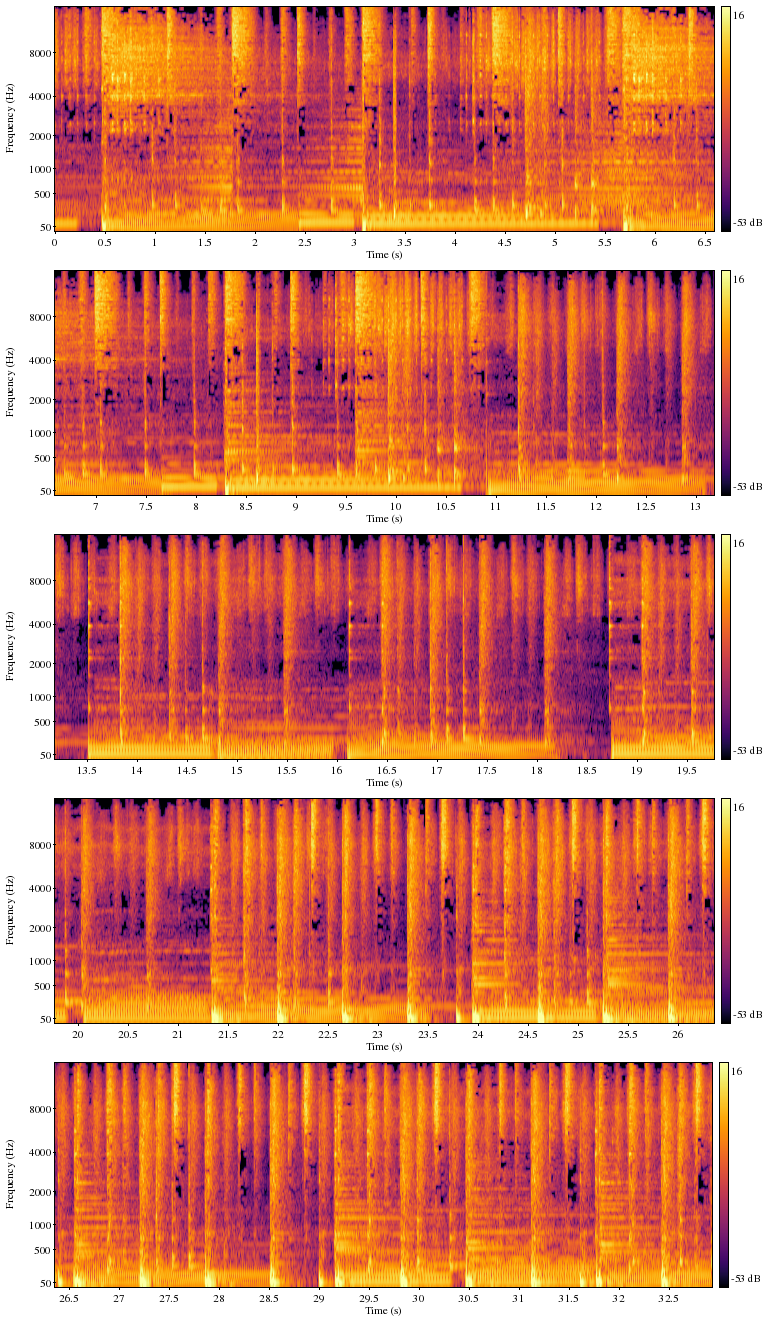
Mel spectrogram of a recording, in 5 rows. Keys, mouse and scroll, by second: 1.0-2.9 drag, 2.9 middle click, 3.6 scroll down 3, 4.4 alt+middle click, 5.0-6.0 scroll up 3, 6.0-7.7 shift+middle drag, 7.7-10.8 drag, 12.4-14.7 drag, 17.1-22.4 drag, 23.9-26.2 middle drag, 26.2-28.7 drag, 29.5-31.1 middle drag, 31.1-32.9 drag.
